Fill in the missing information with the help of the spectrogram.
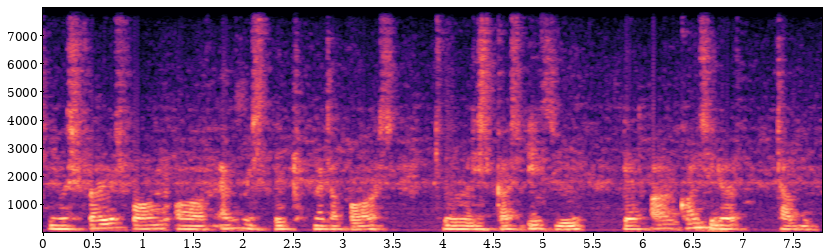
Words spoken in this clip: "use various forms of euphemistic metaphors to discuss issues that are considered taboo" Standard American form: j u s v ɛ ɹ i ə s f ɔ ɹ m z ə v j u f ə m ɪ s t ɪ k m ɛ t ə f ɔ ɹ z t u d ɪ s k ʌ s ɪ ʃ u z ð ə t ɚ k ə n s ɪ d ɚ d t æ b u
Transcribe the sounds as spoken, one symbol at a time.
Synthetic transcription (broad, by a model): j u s p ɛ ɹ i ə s f ɔ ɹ m ə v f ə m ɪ s t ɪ k m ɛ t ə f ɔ ɹ s t u d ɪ s k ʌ s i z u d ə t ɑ k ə n s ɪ d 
